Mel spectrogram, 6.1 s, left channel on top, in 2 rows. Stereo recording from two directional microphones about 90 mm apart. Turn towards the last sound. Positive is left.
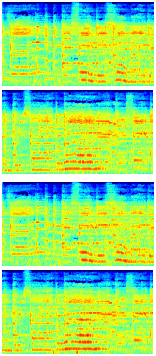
turn(degrees=25)  # may be behind; listen again after turning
